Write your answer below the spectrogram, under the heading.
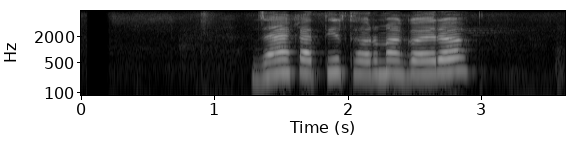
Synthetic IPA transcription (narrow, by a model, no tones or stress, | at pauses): d͡zʌãkat̪irt̪ʰʌɾumaɡʌeɾʌ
